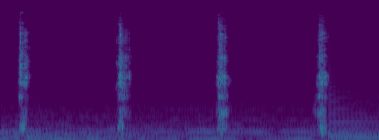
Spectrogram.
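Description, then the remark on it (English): A clock ticks steadily, four sharp, evenly spaced clicks about a second apart, over a low, quiet background hum with no voices. “let's start the clock.”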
